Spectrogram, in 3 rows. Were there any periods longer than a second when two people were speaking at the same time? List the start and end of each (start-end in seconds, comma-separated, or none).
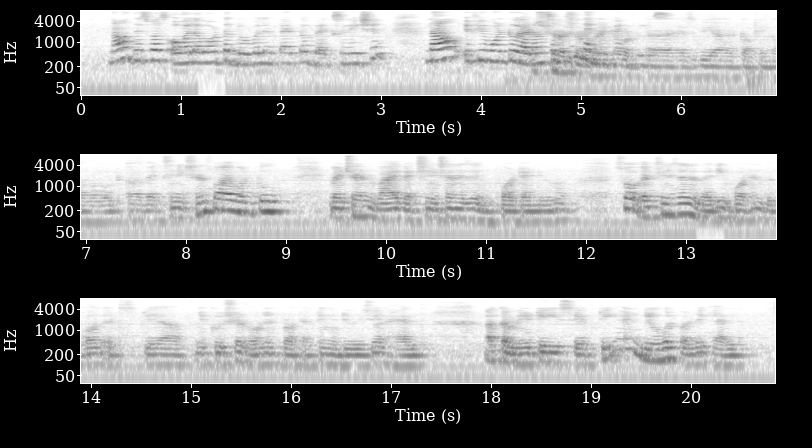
4.5-5.8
